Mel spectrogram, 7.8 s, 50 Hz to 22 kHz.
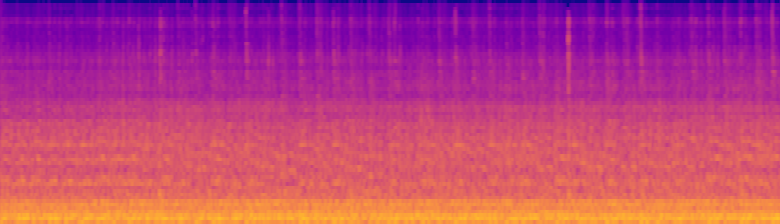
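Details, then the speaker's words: Kawasaki engine on a utility machine, idle screw bumping the throttle cable, oil light on: slow, lazy idle with widely spaced pulses, barely turning over, possibly below the 1200–1300 rpm spec; idle speed too low and needs raising. "so we'll start it up and I'll let you hear how this thing is just barely ticking [Music] over"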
